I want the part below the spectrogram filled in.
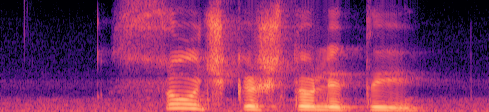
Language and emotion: Russian, angry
